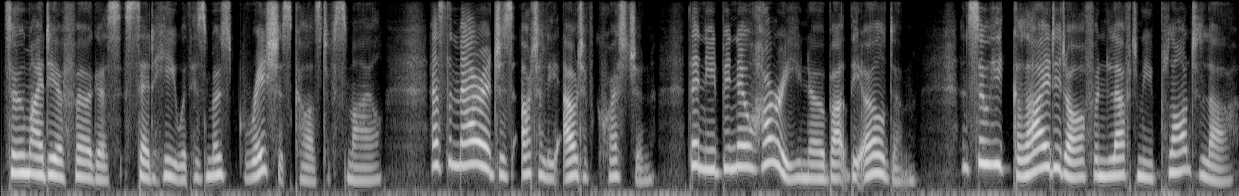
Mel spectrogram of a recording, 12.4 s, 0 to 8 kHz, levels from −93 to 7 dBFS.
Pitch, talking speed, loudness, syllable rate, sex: 225 Hz, 200 wpm, -17 LUFS, 5.1 syllables/s, female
